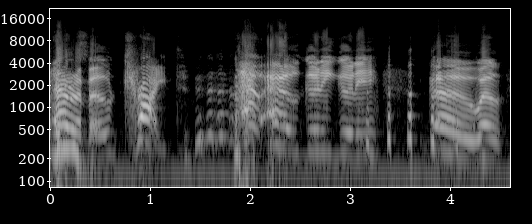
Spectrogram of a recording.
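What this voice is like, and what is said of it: Bad put-on British accent. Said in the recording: “That British accent was bad.”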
